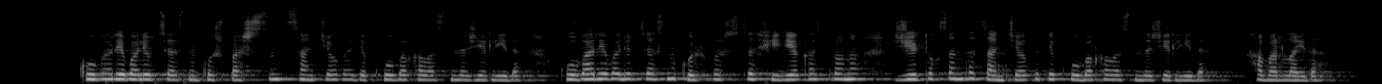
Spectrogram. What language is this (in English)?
Kazakh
